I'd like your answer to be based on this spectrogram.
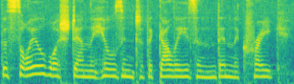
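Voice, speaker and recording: A haunted woman played by an actress tells her story in a slightly low voice. She is solemn and measured, letting pauses linger in a reflective radio-drama monologue full of old grief. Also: fairly even intonation, a little mellow, close to an everyday voice, low-quality recording. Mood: bitter, grieving. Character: haunted, grieving woman recalling a bitter rural childhood. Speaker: actor in a radio play.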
